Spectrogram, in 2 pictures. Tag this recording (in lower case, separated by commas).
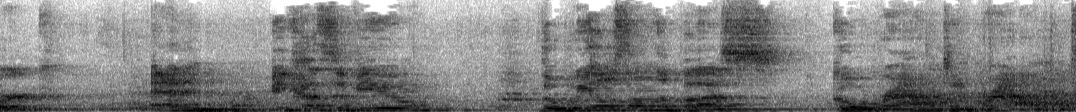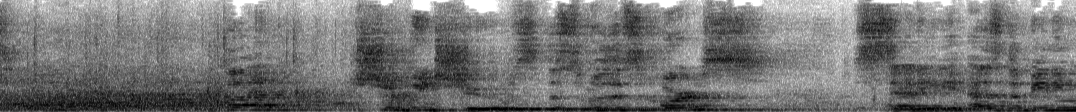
man speaking, narration, speech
